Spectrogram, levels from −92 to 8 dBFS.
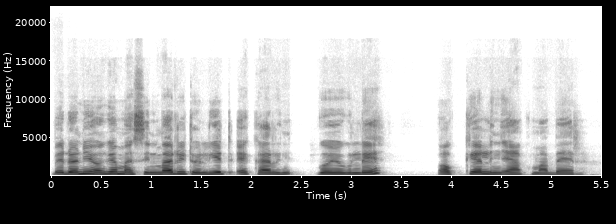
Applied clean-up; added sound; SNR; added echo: neural mask model DeepFilterNet 3.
